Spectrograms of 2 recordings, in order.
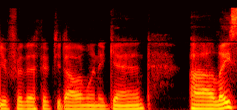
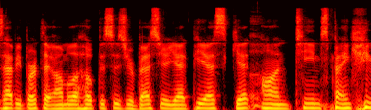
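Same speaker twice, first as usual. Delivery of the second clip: ordinary talk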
